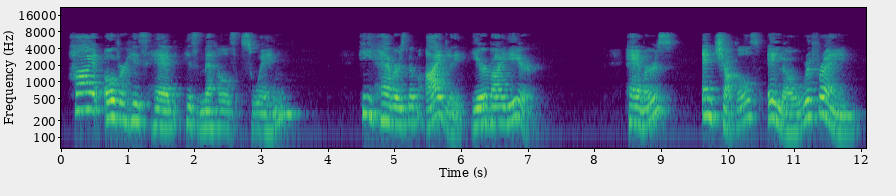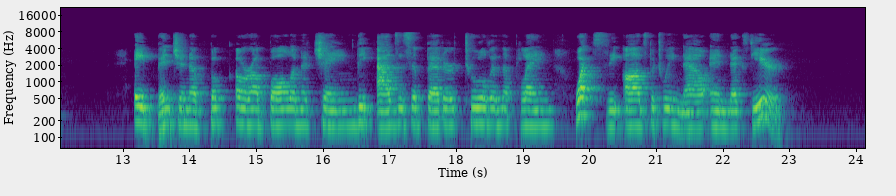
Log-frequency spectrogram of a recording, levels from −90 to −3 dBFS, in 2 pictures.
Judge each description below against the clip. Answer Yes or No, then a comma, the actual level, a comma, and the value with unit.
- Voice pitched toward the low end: No, medium, 165 Hz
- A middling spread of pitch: Yes, average, 4.0 semitones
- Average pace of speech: No, slow, 120 wpm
